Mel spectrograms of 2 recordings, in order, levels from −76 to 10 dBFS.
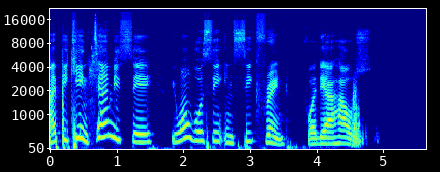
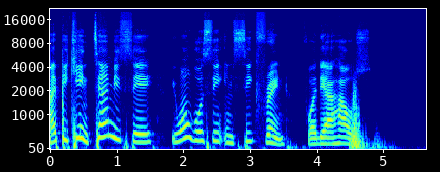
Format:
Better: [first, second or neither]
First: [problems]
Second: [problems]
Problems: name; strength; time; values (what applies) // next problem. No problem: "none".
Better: second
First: noise reduction (neural mask model Resemble Enhance denoiser)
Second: none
